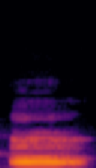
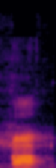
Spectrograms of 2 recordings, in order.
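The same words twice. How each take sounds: First: आ drawn out long; held long vowel. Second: आ cut short; short vowel. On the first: Teacher showing students a long vowel, आ drawn out. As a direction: hold आ as one long, steady vowel. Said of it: "अधिक समय लगता". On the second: Teacher showing the mistaken reading, आ said short. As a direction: say आ briefly, without holding it. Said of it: "इसको ऐसा नहीं पढ़ेंगे". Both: Shown as a demonstration.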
